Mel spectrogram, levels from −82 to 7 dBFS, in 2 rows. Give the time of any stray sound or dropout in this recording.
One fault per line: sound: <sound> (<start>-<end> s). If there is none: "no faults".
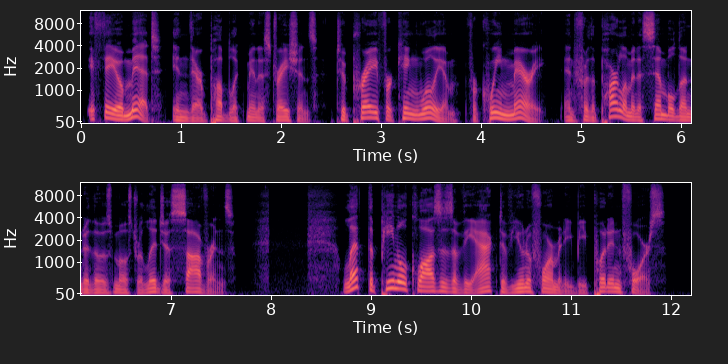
no faults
